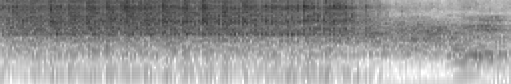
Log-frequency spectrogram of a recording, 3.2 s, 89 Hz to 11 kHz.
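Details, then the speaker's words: Stihl TS350 cut-off saw after engine rebuild, indoors, after turning the carburetor idle screw two full turns in; high buzzy two-stroke idle holds at a fast even beat without stalling, normal idle. "that seems good for an idle"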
